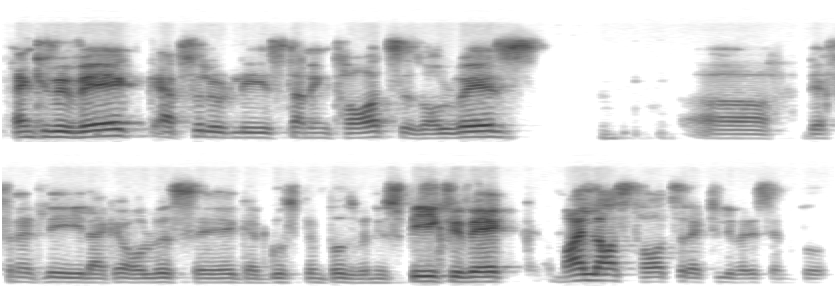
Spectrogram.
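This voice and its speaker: A man's voice: medium pitch, moderate pace. A man co-hosting a webinar over a video call, praising the previous speaker before he gives his points. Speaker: co-host, university leader. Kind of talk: webinar talk. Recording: dull video-call audio.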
